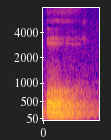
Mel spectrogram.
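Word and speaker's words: awe: La palabra temor en inglés se escribe A-W-E y se pronuncia O.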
